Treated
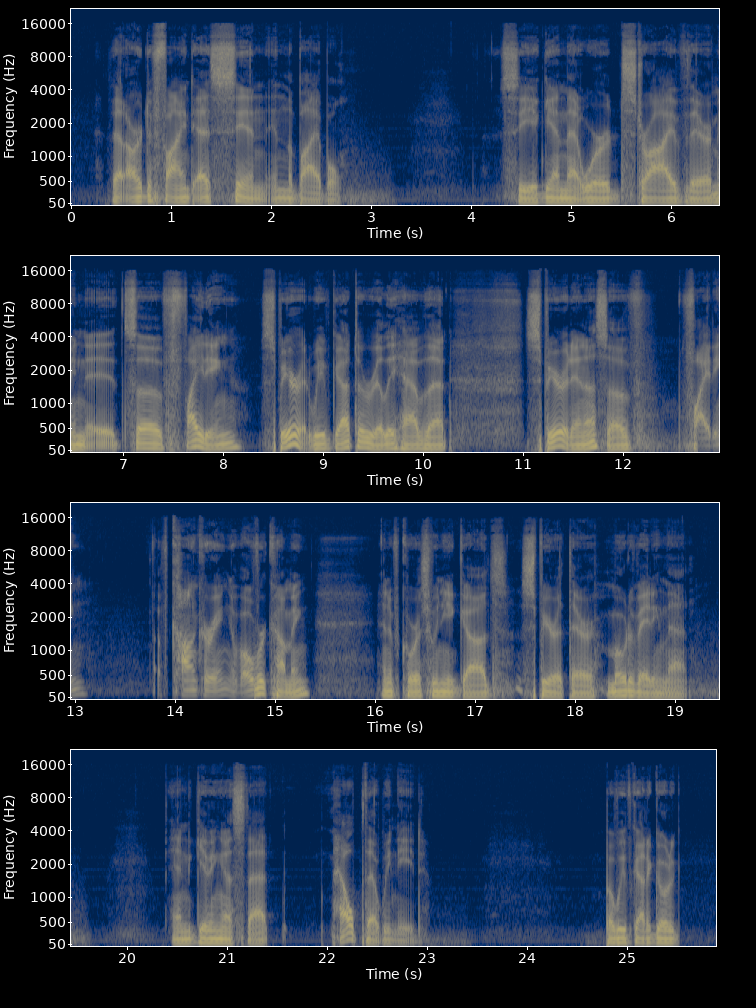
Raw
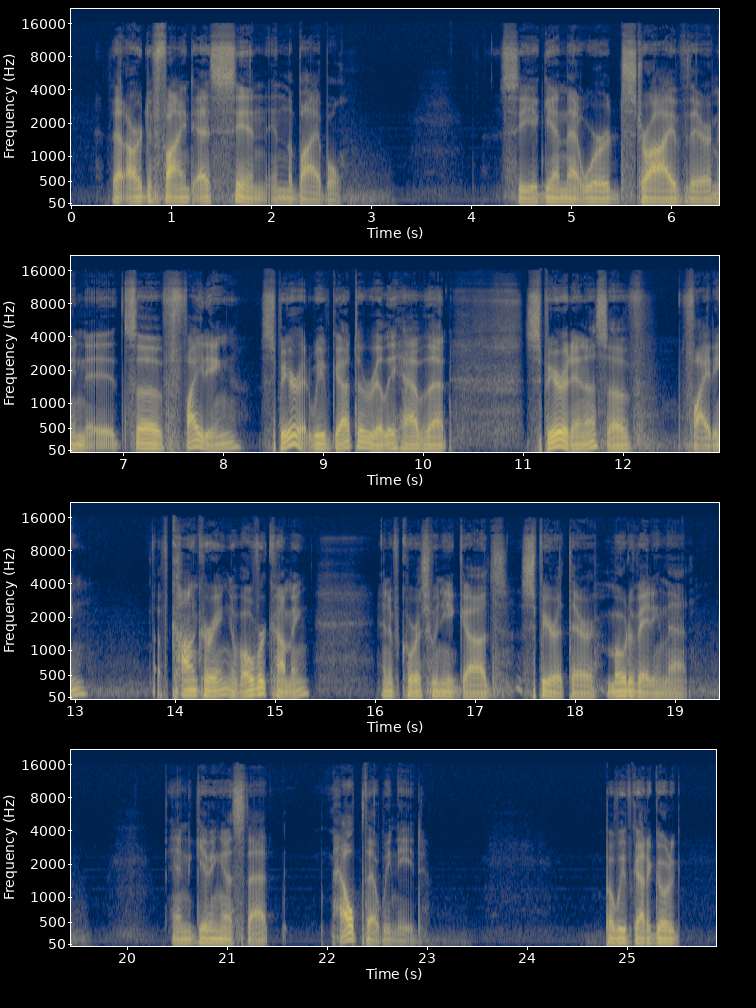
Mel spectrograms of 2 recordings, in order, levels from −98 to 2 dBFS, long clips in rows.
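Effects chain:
0:12.74–0:14.80: high-pass filter 930 Hz 6 dB per octave
brickwall limiter −15.5 dBFS, peak gain reduction 8 dB
level −3 dB

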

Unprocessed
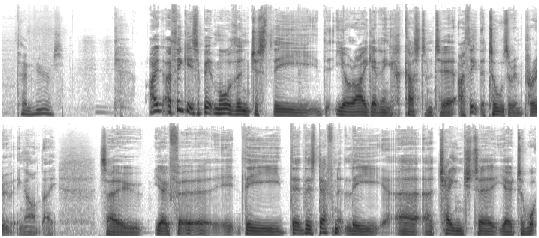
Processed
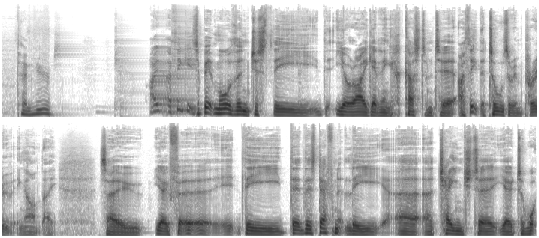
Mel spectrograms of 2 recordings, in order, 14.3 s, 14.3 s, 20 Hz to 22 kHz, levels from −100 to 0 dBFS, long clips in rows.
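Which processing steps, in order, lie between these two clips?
0:00.64–0:02.60: tuned comb filter 51 Hz, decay 1.2 s, harmonics all, mix 80%
level −1 dB

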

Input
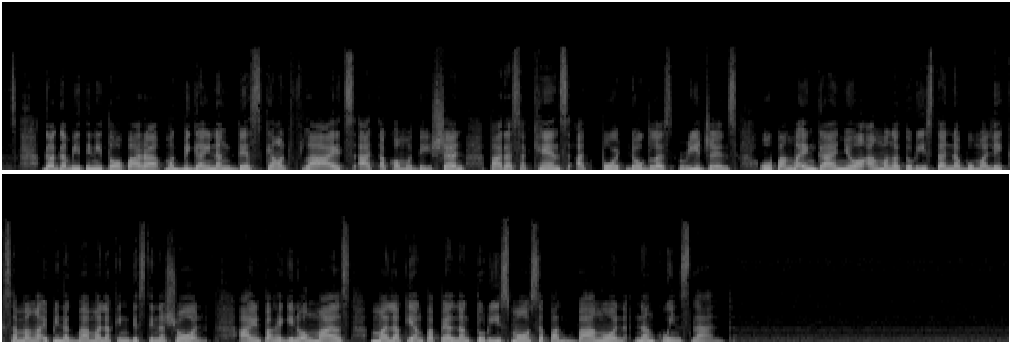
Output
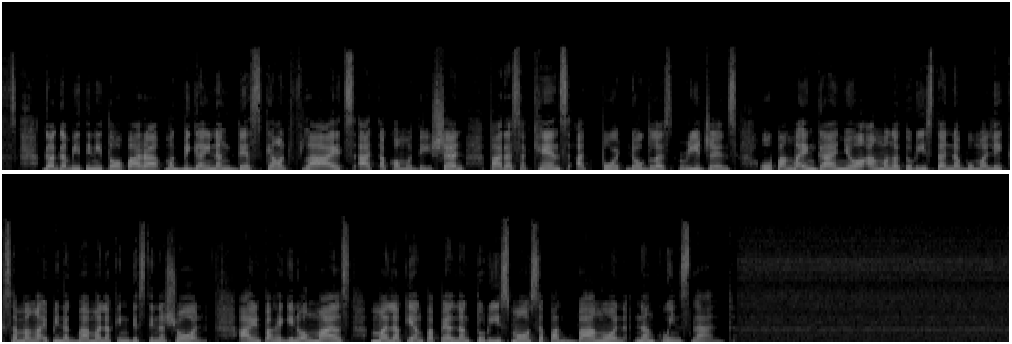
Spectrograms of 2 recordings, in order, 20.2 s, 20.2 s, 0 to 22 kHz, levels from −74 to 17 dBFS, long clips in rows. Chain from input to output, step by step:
guitar amp tone stack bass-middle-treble 5-5-5
one half of a high-frequency compander encoder only
level +7 dB

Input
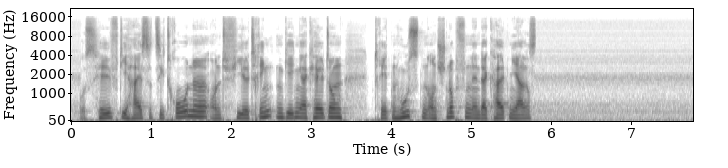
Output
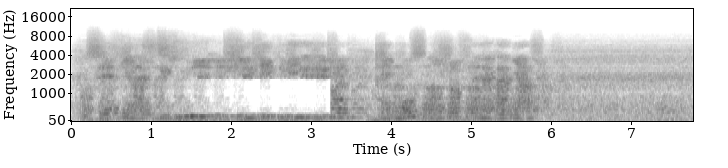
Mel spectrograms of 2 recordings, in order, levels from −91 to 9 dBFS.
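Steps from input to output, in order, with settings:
ceiling on every frequency bin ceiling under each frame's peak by 18 dB
low-pass filter 5,500 Hz 24 dB per octave
time-frequency box erased 0:00.91–0:03.25, 240–1,800 Hz
downward compressor 2.5 to 1, threshold −43 dBFS, peak gain reduction 16 dB
on a send: repeating echo 249 ms, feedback 45%, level −11 dB
on the sum: reverb whose tail is shaped and stops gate 120 ms flat, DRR −7.5 dB
string-ensemble chorus

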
